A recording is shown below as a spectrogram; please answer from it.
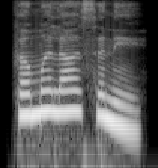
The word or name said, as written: ಕಮಲಾಸನ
